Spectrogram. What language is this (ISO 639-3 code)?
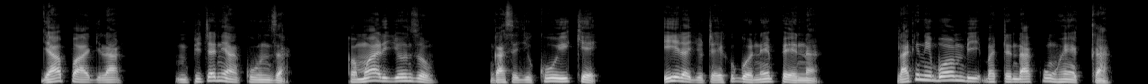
mgv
